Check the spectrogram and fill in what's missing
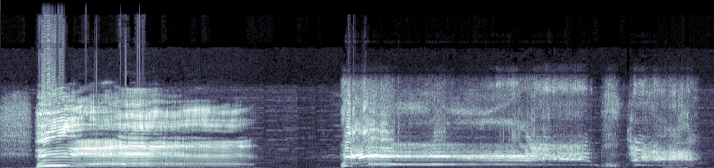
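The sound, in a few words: voice imitating Goku's Super Saiyan scream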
